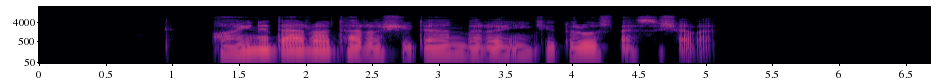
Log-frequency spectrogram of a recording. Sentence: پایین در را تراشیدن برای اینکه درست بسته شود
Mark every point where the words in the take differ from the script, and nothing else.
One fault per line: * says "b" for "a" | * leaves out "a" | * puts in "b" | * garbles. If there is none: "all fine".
all fine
